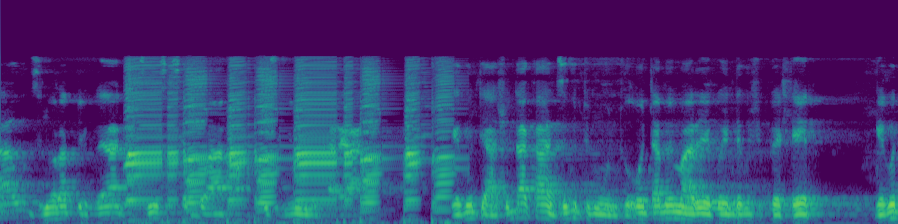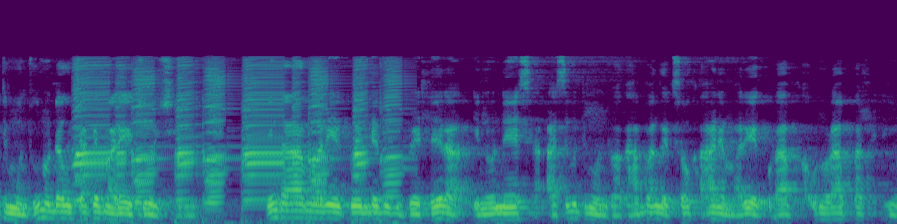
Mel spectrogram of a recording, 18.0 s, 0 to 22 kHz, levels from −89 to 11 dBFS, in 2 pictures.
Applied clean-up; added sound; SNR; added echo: none; Harmonica; 2 dB; reverberation time 1.8 s.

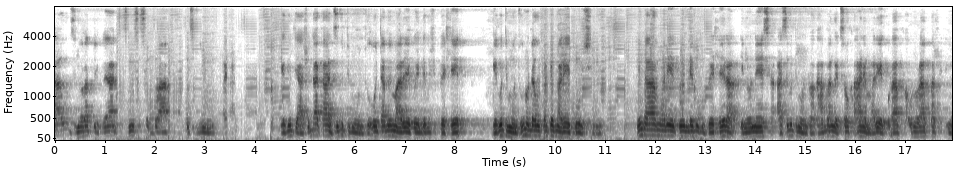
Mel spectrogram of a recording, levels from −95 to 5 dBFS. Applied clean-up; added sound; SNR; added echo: neural separator model SepFormer DNS4.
